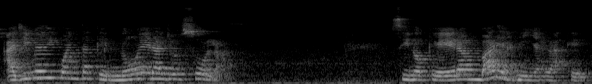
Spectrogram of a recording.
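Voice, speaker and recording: A woman's voice: fairly high pitch, unhurried, slight background noise. Emotional woman telling her story, echoey room. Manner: emotional, repetitive, pleading. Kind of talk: personal testimony.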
